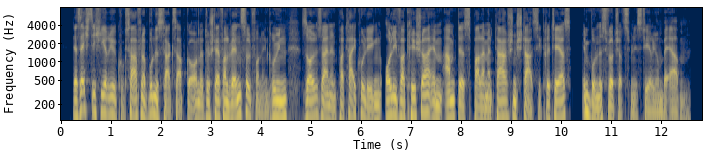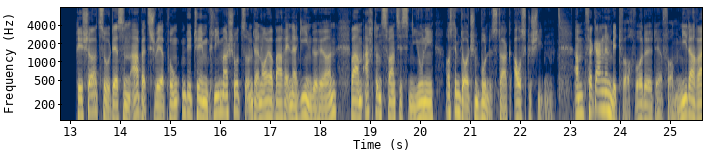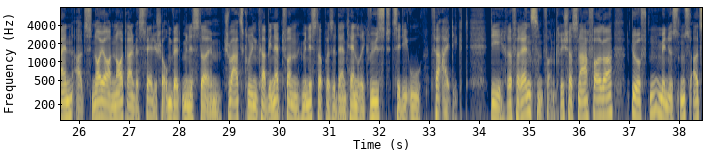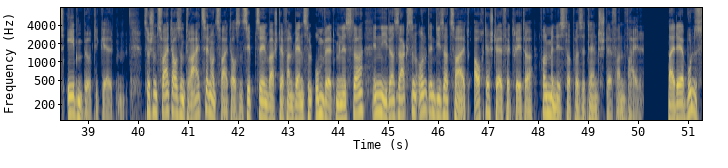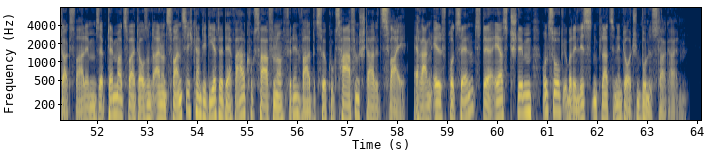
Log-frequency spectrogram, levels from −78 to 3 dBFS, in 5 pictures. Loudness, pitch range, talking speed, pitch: -16 LUFS, 95-125 Hz, 115 wpm, 110 Hz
